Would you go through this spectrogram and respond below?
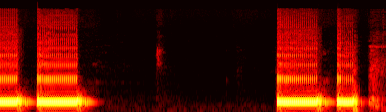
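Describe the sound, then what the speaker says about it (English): An outgoing telephone call rings unanswered: two loud double ring bursts separated by a long silent gap, clear and close with no talking. "He's asked for a call and now he's not answering the phone."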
